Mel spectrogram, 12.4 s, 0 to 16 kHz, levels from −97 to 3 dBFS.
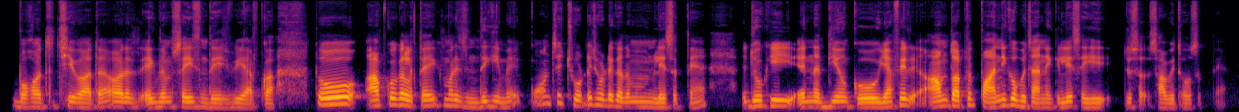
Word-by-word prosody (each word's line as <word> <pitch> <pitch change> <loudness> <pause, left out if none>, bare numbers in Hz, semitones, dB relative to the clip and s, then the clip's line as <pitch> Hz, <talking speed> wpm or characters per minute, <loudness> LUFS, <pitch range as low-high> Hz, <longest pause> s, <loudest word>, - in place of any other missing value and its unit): बहुत 120 0 -2
अच्छी 125 0 -3
बात 110 -2 +1
है 120 - -1
और 125 -1 +3 0.2
एकदम 125 +2 -1
सही 125 -1 +2
संदेश 110 -3 -6
भी 110 0 -5
है 105 - -1
आपका। 105 - -3 0.4
तो 185 +3 +8 0.2
आपको 150 +4 +4
क्या 165 - +5
लगता 145 0 -1
है 150 - +1
कि - - -18
हमारी 155 -2 -3
ज़िंदगी 130 +2 -6
में 120 +1 -8
कौन-से 205 +2 -6
छोटे-छोटे 155 +1 -2
कदम 125 -3 -1
हम 125 -1 -6
ले 115 0 +1
सकते - - -7
हैं, - - -9 0.4
जो 140 +1 +1
कि 145 +1 +1 0.2
अ, - - +4
नदियों 130 +1 -1
को 115 +1 +4
या 120 +1 +2
फिर 165 +7 0
आम 130 +3 +5
तौर 145 - +8
पर - - 0
पानी 125 +4 +4
को 165 +1 +3
बचाने 115 -5 -1
के 110 - -10
लिए 125 +3 +1
सही 110 -3 -3 0.2
जो 115 - -7
स 115 - -7
साबित 105 0 -4
हो 105 - -8
सकते - - -17
हैं? - - -27
125 Hz, 235 wpm, -25 LUFS, 115-145 Hz, 0.4 s, तो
